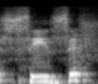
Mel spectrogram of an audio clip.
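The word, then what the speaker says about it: Saytzeff: और वो रूल है सेजेफ रूल। सेजेफ रूल, T साइलेंट है तो हम SAY से और ZEFF सेजेफ रूल पढ़ रहे हैं इसको।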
